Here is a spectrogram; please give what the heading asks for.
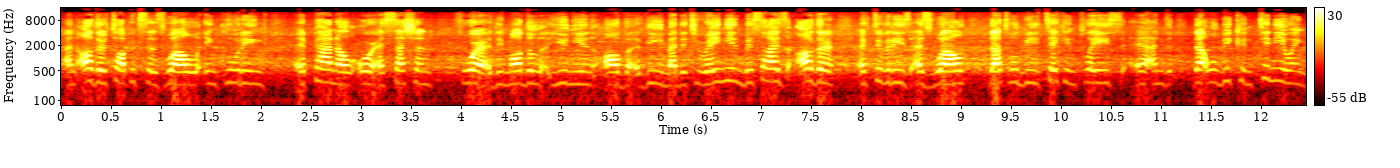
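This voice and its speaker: A woman's voice: on the high side, level tone, normal speed, few pauses. A woman reporting live and fluently from an outdoor event. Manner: fluent, announcing. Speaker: field reporter. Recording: noisy outdoor live feed.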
